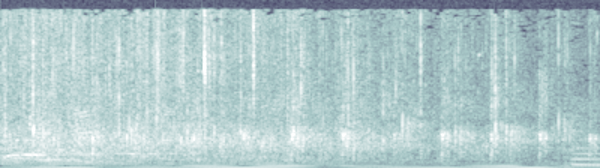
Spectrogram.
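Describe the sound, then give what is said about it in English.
Steady applause from a church audience for a woman about to share her testimony fills the whole four seconds, a dense wash of clapping with a sustained low hum or tone running beneath it and no speech. “Oh, put your hands together for her. Keep clapping for her.”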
